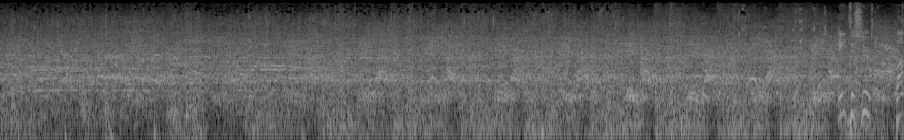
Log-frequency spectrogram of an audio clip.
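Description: A basketball being dribbled on a hardwood court over steady arena crowd noise, with a few sharp knocks near the end.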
